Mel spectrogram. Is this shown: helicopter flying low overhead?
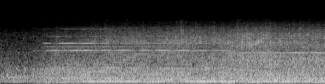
yes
